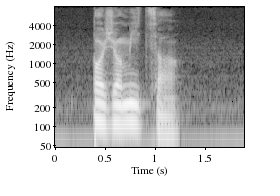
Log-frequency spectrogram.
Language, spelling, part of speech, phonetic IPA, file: Polish, poziomica, noun, [ˌpɔʑɔ̃ˈmʲit͡sa], Pl-poziomica.ogg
